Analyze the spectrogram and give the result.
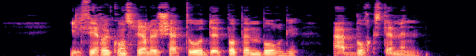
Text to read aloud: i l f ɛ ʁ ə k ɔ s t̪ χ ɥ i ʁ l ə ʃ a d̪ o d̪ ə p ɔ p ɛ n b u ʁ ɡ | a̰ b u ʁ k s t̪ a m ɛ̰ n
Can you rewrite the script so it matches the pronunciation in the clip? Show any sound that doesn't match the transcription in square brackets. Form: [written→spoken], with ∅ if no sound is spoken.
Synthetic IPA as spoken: i l f ɛ ʁ ə k [ɔ→ɔ̃] s t̪ χ ɥ i ʁ l ə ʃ a [d̪→t̪] o d̪ ə p ɔ p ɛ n b u ʁ ɡ | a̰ b u ʁ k s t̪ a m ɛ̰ n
